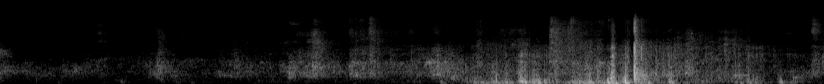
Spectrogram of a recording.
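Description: Legends Pure Diamond bowling ball rumbling down the lane into the pins, with a clatter of pins building from about three seconds in and loudest around six seconds.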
